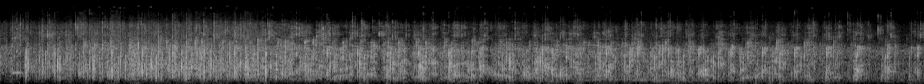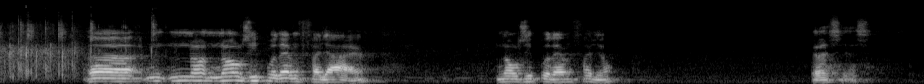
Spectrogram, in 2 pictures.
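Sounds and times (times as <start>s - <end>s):
audience applause: 0.0s - 10.9s
speech: 10.2s - 13.0s, 14.2s - 15.4s, 17.5s - 18.0s.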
